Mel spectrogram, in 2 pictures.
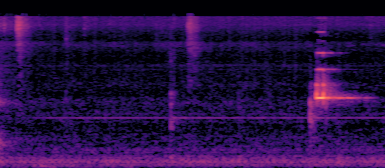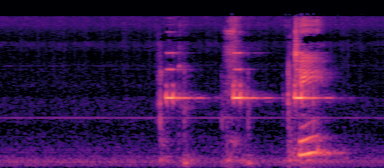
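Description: Several sharp electronic beeps from an oven control panel being set to bake, one isolated tone followed by a quick cluster of three near the end, in a quiet kitchen.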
